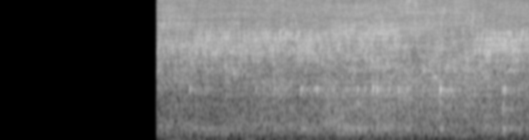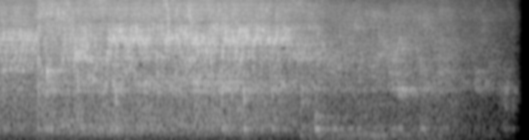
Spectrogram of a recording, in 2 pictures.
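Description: A steady rushing, hissing noise that starts abruptly about a second and a half in and fades out near the end.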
